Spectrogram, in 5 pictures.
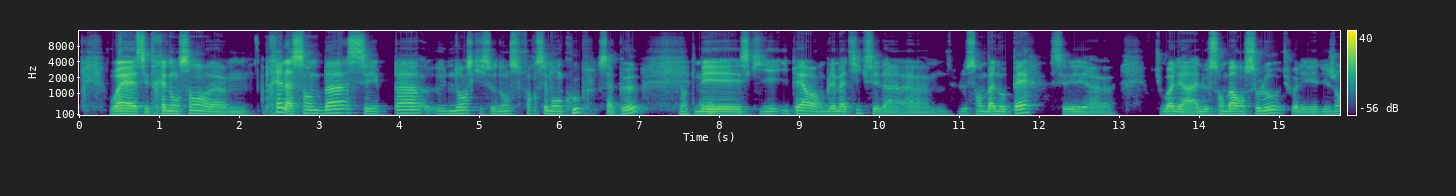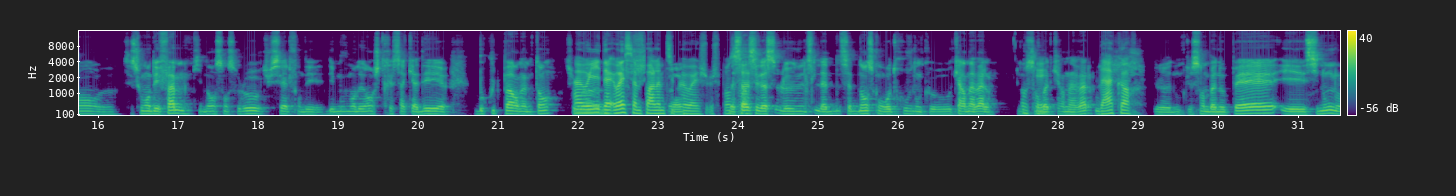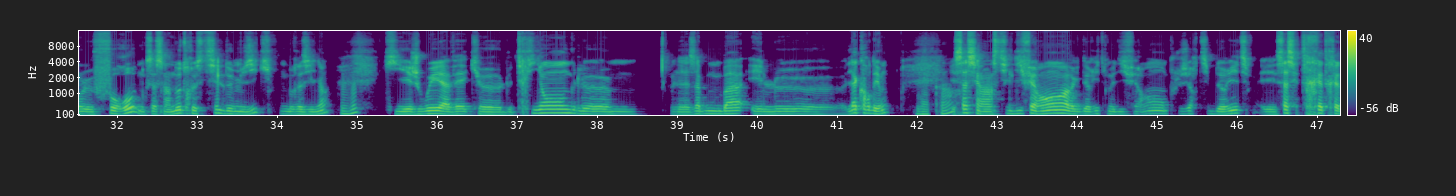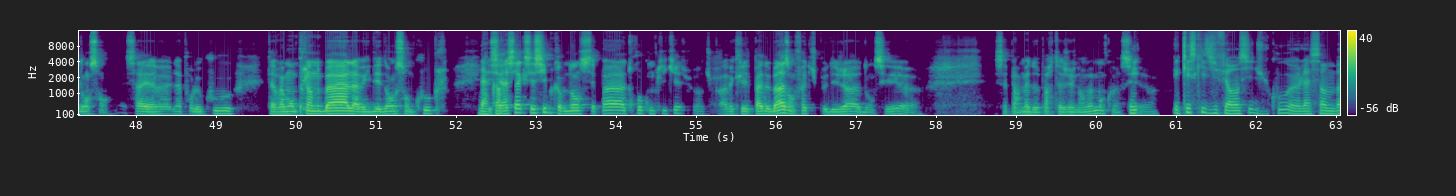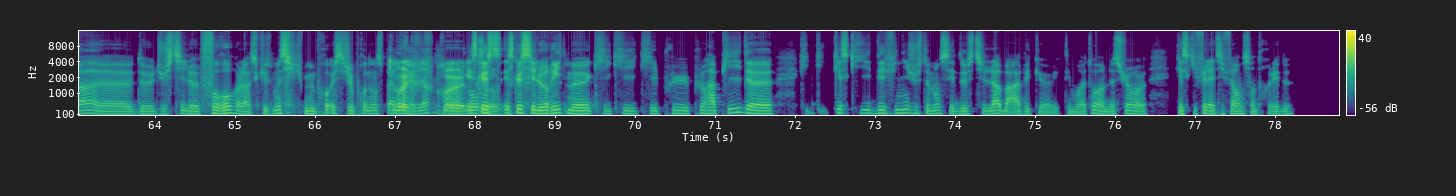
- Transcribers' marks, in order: put-on voice: "le samba no pé"; in Portuguese: "samba no pé"; stressed: "très, très"; laughing while speaking: "Ouais, ouais"
- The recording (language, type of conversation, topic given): French, podcast, En quoi voyager a-t-il élargi ton horizon musical ?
